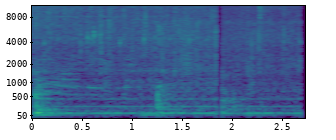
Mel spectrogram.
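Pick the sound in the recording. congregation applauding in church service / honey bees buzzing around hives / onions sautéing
onions sautéing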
